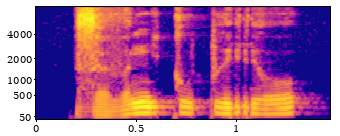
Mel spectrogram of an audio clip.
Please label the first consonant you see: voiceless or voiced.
voiced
